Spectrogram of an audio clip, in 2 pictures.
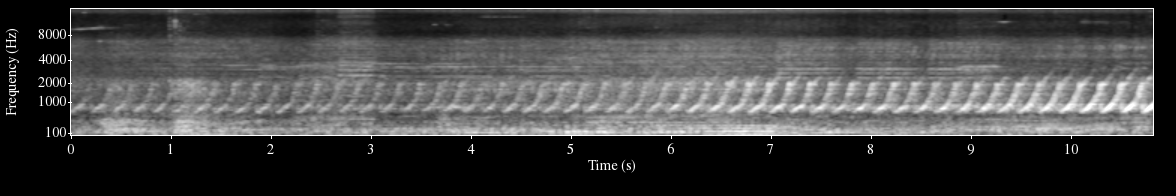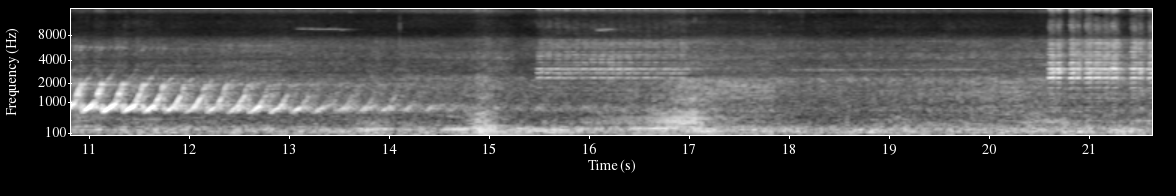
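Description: Electronic siren warbling rapidly, about ten pulses a second, swelling to its loudest near the middle and cutting off about two-thirds of the way through. Underneath it, motorcycle and vehicle engines run as traffic passes close by.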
